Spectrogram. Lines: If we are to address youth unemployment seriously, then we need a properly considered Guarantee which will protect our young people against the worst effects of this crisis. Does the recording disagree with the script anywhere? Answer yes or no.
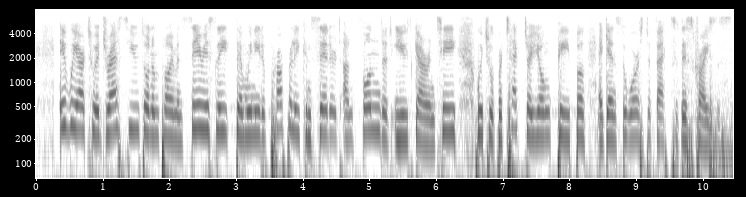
yes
